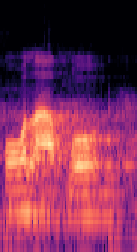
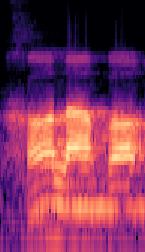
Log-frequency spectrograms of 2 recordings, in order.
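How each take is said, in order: First: The first vowel is rounded, like an o. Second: The first vowel is open, lips not rounded. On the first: The speaker calls it wrong. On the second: The speaker calls it right. "mulutnya tidak muncu, tidak ho, tapi hanya buka kha"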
